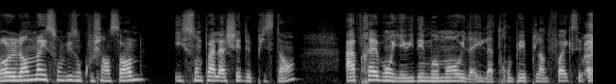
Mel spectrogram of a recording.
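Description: A woman speaks at a very fast pace in a fairly low pitch, with fairly even intonation. The sound is dry and close with no echo, on a very clean recording with a silent background. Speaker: podcast host and radio DJ. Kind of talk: casual chat.

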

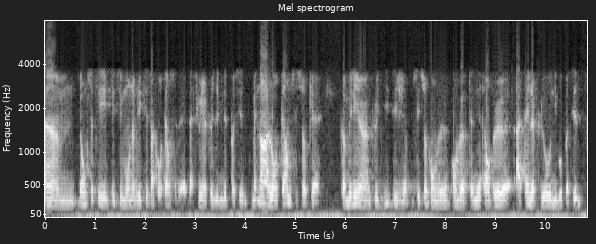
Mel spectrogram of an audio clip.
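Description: A man speaks fairly quickly while noticeable background noise continues behind him. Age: 20s. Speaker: professional soccer player. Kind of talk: interview.

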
